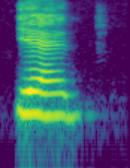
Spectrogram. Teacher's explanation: So the sound is first tone, high tone.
